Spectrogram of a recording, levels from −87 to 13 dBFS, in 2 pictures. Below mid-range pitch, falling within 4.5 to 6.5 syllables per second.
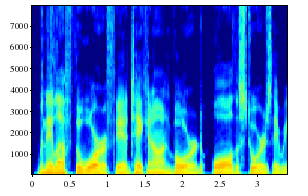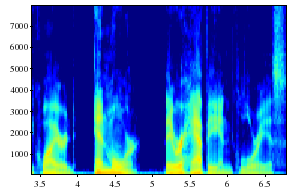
Yes: very low, 95 Hz; 4.8 syllables/s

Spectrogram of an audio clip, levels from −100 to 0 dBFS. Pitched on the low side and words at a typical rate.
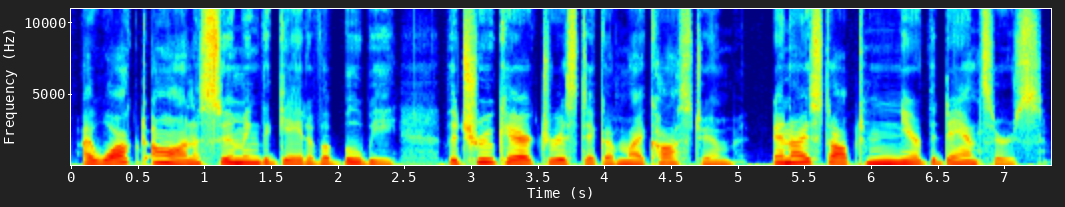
No: high, 200 Hz; average, 170 wpm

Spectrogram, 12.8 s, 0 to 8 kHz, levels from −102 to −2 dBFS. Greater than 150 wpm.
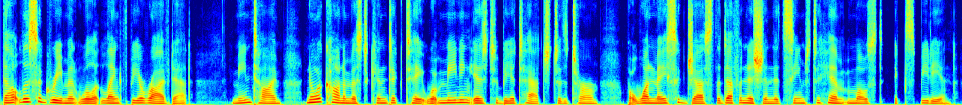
Yes: average, 160 wpm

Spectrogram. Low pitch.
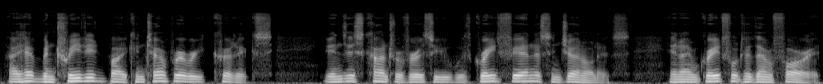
Yes: low, 120 Hz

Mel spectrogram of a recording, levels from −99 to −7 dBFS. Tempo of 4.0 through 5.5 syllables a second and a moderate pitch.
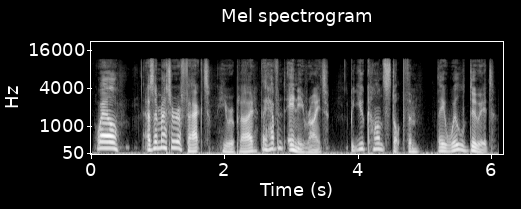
Yes: 5.0 syllables/s; medium, 150 Hz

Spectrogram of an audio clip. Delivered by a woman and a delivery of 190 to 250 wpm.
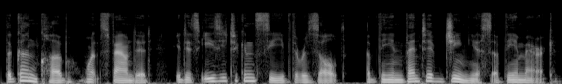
No: male; fast, 205 wpm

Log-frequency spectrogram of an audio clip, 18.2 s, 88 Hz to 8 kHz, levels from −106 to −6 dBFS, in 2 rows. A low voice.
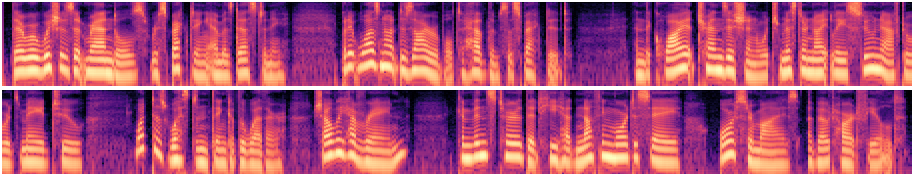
No: medium, 185 Hz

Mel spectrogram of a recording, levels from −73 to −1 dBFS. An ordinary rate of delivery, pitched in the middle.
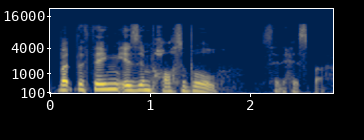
Yes: average, 150 wpm; medium, 180 Hz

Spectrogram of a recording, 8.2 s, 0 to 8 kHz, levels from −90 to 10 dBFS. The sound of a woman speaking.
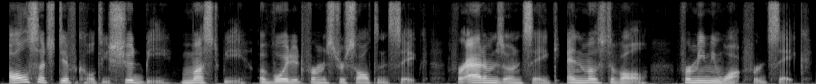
Yes: female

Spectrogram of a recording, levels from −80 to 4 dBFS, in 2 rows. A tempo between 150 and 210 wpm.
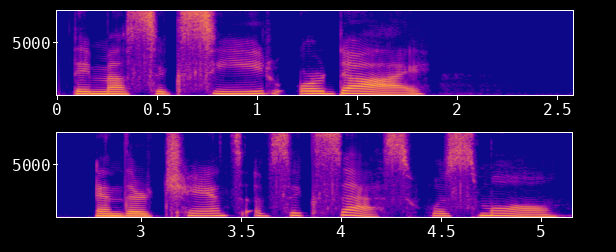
No: average, 140 wpm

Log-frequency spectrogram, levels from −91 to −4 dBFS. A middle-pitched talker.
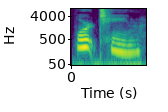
Yes: medium, 175 Hz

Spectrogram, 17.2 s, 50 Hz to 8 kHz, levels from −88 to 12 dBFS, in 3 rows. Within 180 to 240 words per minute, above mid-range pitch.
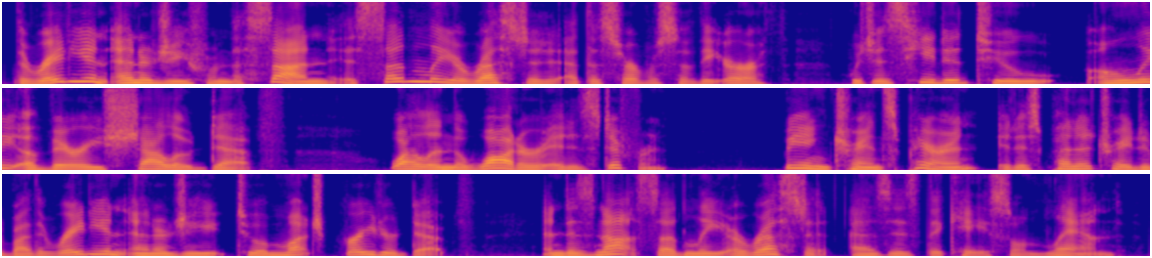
Yes: average, 200 wpm; high, 200 Hz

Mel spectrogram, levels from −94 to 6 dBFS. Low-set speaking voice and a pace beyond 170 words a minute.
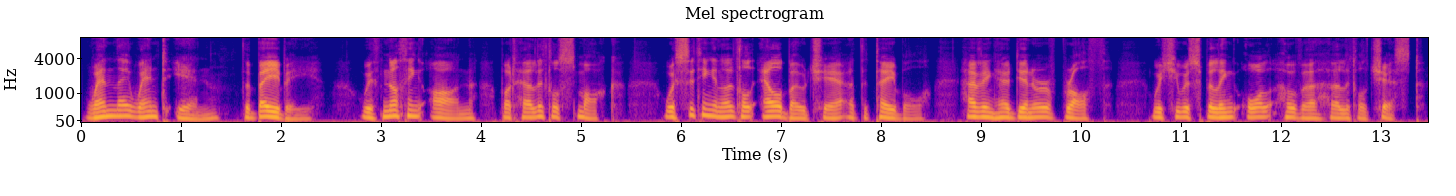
No: low, 125 Hz; average, 165 wpm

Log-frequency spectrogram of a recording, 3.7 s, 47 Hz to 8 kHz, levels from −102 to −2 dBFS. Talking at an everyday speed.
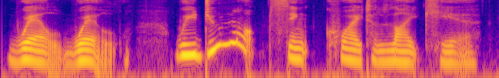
Yes: average, 145 wpm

